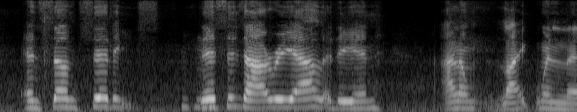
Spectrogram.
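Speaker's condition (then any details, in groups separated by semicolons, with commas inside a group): Cerebral palsy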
